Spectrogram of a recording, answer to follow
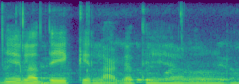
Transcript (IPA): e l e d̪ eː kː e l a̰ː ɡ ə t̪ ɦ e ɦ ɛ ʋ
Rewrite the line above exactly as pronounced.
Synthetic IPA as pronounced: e l a d̪ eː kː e l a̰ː ɡ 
